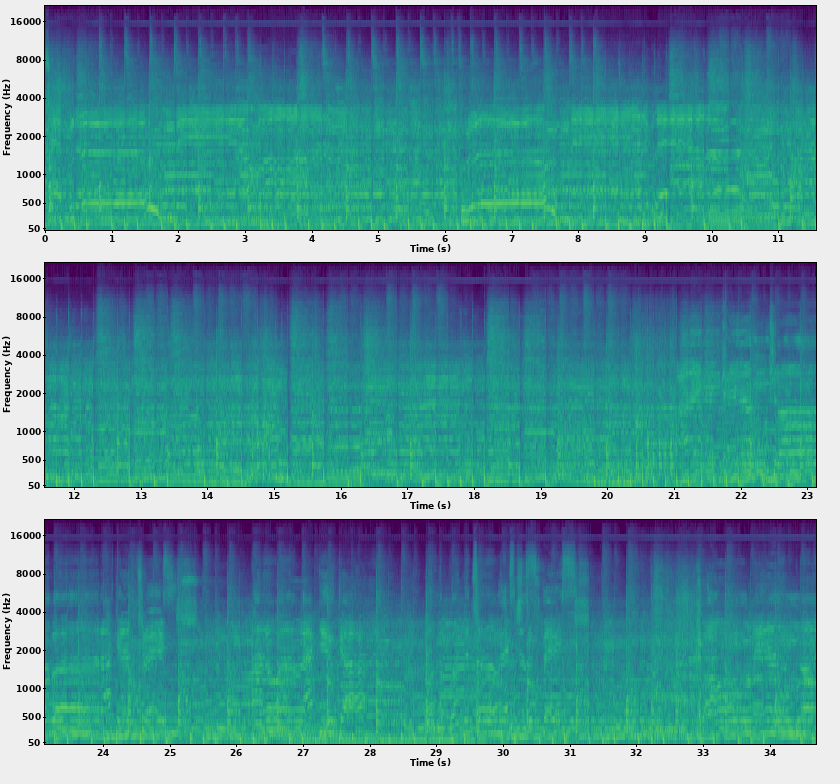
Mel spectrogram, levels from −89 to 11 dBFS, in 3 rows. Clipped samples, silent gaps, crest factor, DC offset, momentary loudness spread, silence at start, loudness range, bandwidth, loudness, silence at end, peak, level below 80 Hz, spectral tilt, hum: under 0.1%; none; 14 dB; under 0.1%; 4 LU; 0 s; 3 LU; 18.5 kHz; -18 LUFS; 0 s; -2 dBFS; -32 dBFS; -4.5 dB/octave; none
